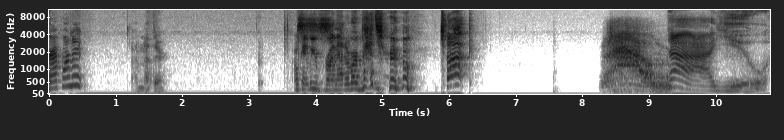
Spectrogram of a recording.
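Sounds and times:
speech: 0:00.0 - 0:00.6, 0:01.3 - 0:01.8, 0:03.7 - 0:06.4, 0:08.3 - 0:10.8
cat meowing in a harsh drawn-out yowl: 0:08.3 - 0:09.4.

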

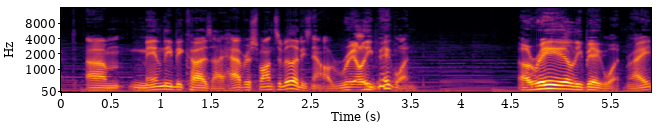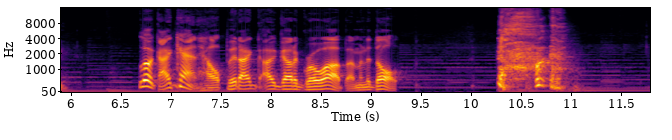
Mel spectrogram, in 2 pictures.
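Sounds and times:
speech: 0:00.2 - 0:03.6, 0:04.6 - 0:06.0, 0:06.7 - 0:09.3
person coughing from smoke: 0:10.2 - 0:11.2.

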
